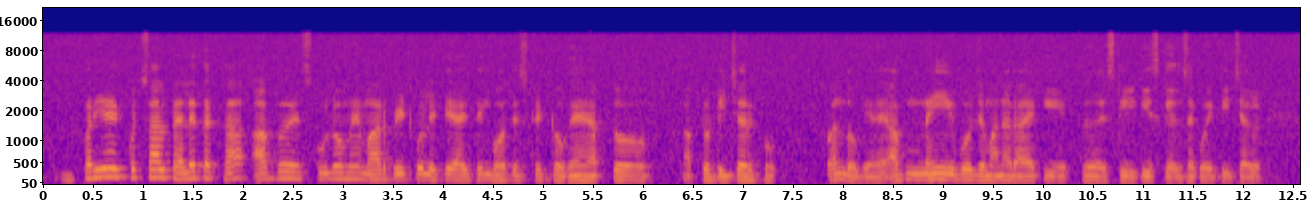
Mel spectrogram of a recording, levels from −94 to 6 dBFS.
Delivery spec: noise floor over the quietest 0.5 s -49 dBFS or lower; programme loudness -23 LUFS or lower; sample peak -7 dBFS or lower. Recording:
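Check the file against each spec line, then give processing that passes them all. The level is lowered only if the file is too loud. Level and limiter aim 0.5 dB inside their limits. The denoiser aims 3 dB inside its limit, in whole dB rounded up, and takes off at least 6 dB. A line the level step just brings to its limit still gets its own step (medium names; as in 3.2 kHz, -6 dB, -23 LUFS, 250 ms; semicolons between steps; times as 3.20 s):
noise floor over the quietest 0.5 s -43 dBFS: fail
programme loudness -28.0 LUFS: pass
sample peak -10.5 dBFS: pass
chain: noise reduction 9 dB, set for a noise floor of -43 dBFS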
